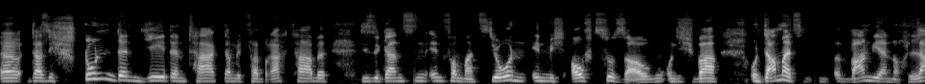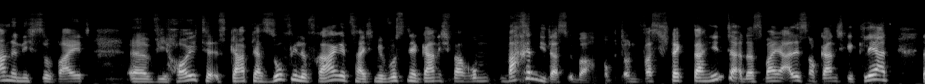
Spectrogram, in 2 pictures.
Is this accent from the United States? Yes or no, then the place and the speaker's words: yes; United States; now in Germany; Und ich komme ja aus Amerika, ich lebe hier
